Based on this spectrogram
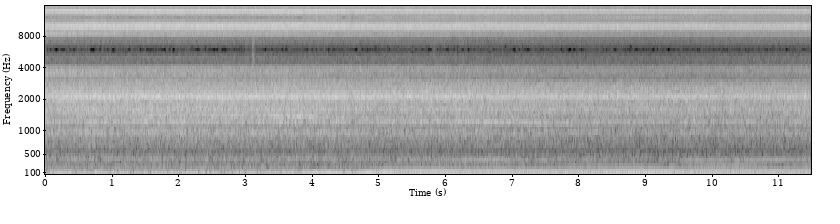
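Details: Big-turbo E85 Volvo 940 running unevenly and lumpy, with irregular stumbles in the exhaust beat as revs change; misfiring for unknown reason.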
